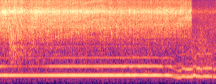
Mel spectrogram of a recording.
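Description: A long held note of background music, like a wind instrument, stepping down in pitch near the end, over the steady hiss of food frying in oil in a wok; the frying hiss cuts off just before the end.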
